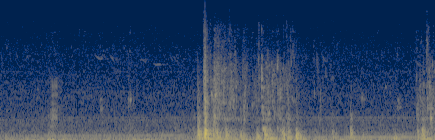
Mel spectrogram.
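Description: Small waves slapping against the hull of a boat in a quick cluster of splashes about halfway through, over a low steady hum.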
